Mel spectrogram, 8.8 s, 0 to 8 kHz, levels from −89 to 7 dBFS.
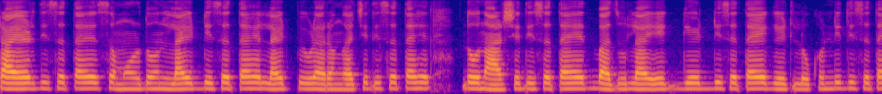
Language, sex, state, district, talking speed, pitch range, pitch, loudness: Marathi, female, Maharashtra, Sindhudurg, 175 wpm, 175-185 Hz, 180 Hz, -19 LUFS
